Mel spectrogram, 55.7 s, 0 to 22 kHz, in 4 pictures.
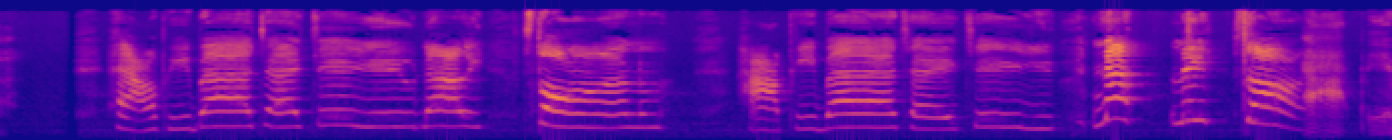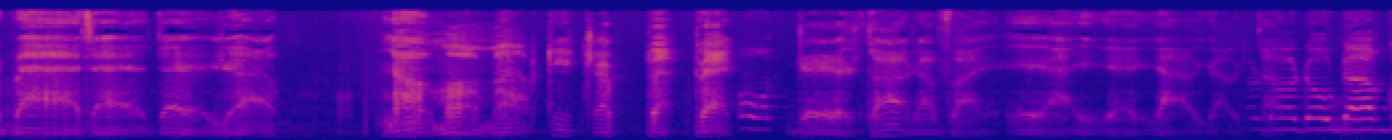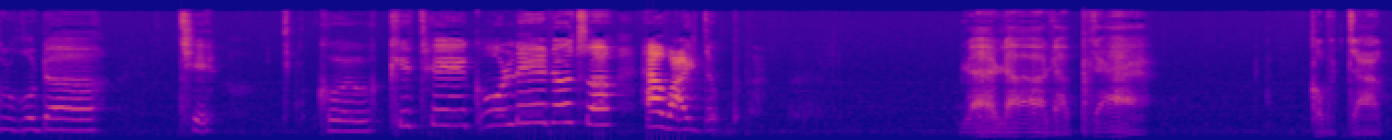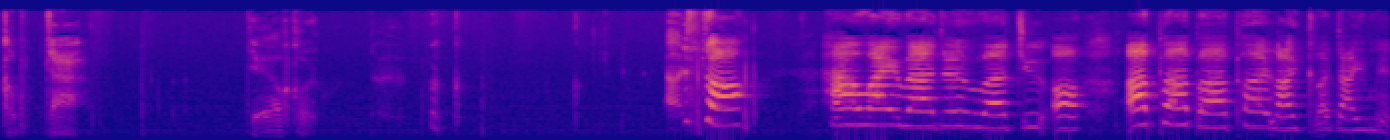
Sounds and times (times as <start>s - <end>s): Inside, small room: 0.0s - 55.6s
Child speech, kid speaking: 1.2s - 6.7s, 7.4s - 16.8s, 17.8s - 29.0s, 29.7s - 30.1s, 31.1s - 35.3s, 37.5s - 39.4s, 41.0s - 42.7s, 44.2s - 45.1s, 48.5s - 49.4s, 50.0s - 55.6s.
